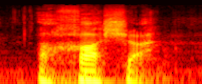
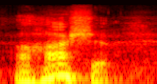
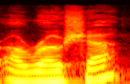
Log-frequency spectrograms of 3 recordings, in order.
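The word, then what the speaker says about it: A Rocha: But so this ministry, it's a capital A, and then a space, and then a capital R-O-C-H-A. So why don't you pronounce it just so everybody hears it real clearly? – I will say it in very terrible Portuguese. Arasha. – Arasha. Okay. – We say Arasha in English, or Arosha.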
